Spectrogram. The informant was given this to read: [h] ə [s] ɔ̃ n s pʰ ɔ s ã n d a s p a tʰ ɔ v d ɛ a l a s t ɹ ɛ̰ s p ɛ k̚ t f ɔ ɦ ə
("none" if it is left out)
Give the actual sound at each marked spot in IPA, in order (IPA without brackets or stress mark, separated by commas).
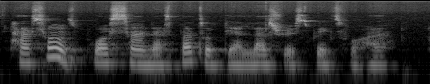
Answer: h, s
